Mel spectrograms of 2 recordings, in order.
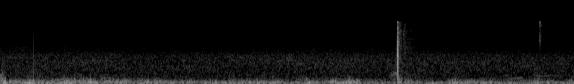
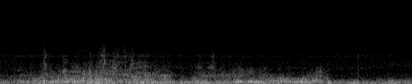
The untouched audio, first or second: first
